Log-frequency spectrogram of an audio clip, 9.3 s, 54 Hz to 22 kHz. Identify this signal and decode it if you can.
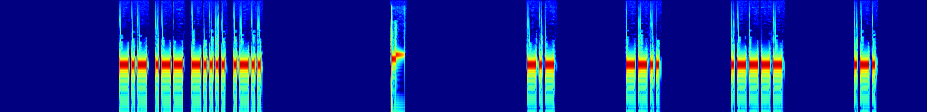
Morse code, heard as a keyed tone, about 37 wpm, spaced as for 17 wpm, 700 Hz. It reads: KW6L KZ1R
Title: USA Call Signs - 4 Characters - 8x Character Spacing - 40wpm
